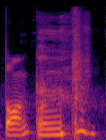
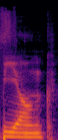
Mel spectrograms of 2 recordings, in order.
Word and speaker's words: Bonk: Heard of Bonk? – It's actually pronounced Bionk.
